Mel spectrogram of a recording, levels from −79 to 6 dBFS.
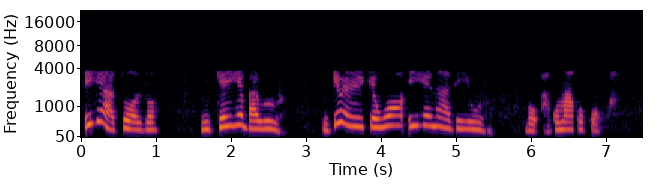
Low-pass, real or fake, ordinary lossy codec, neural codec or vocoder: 3.6 kHz; real; none; none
